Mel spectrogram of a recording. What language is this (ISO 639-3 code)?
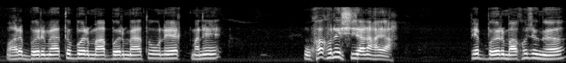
brx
